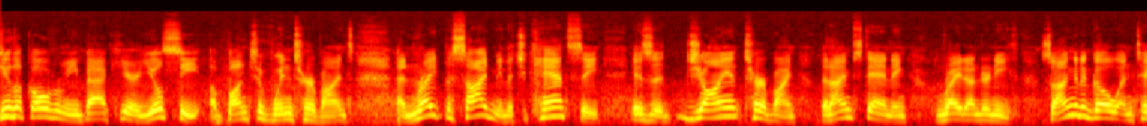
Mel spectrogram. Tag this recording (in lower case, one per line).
speech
